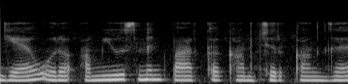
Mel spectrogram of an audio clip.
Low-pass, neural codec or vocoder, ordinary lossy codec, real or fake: 7.2 kHz; none; AAC, 48 kbps; real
